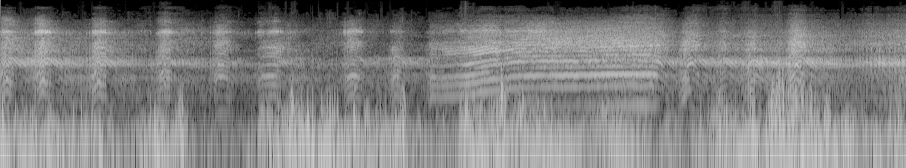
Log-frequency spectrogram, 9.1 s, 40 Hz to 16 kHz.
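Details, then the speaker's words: O.S. 21 TM nitro engine from a used Traxxas Revo, long stored, carburetor cleaned: brief rev then soft burbling idle; still really rich after high-speed needle leaned 6 hours, leaned another 3 hours. "real rich [Music] [Applause] I think I leaned a high speed about 6 hours screwed in the high speed of 6 hours [Music] still really rich"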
